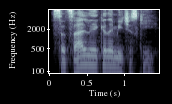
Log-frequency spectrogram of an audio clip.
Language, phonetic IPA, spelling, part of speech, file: Russian, [sət͡sɨˌalʲnə ɪkənɐˈmʲit͡ɕɪskʲɪj], социально-экономический, adjective, Ru-социально-экономический.ogg
- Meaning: socio-economic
